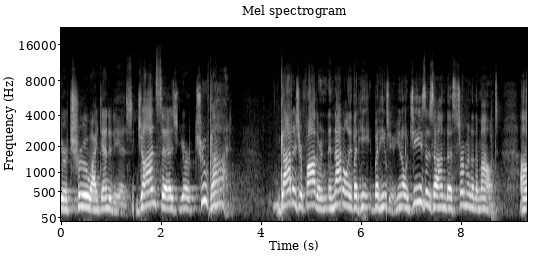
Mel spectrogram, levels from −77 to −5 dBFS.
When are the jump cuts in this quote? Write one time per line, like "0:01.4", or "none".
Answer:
0:01.4
0:02.3
0:03.0
0:05.8
0:06.5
